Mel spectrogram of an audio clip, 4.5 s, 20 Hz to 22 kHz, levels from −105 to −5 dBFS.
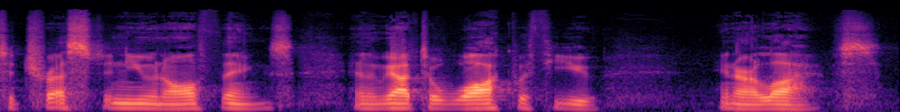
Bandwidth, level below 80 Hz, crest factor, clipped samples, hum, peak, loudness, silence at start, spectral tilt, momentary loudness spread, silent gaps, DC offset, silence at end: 15.5 kHz; -80 dBFS; 22 dB; under 0.1%; none; -8 dBFS; -30 LUFS; 0 s; -4.5 dB/octave; 18 LU; none; under 0.1%; 0.15 s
